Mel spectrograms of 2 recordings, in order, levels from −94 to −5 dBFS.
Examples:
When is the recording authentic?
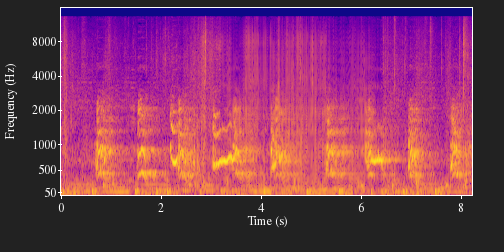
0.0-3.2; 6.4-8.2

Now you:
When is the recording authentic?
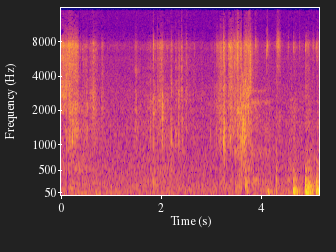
0.0-5.2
